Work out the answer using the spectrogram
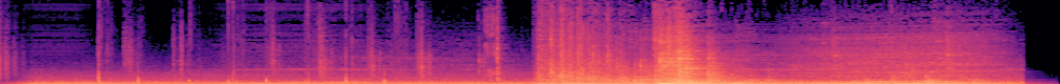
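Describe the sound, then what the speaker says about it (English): Elevator in The Stanley Parable, descending: a steady low mechanical hum and creaking run throughout, then swell into louder rattling, grinding machinery with a sharp clunk midway before fading out at the end. "The elevator raced downward, plummeting towards an unknown fate."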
